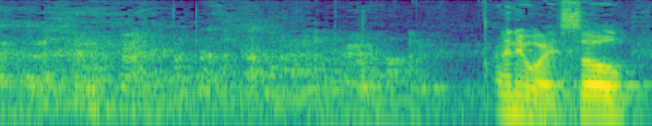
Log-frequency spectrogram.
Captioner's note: laughs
